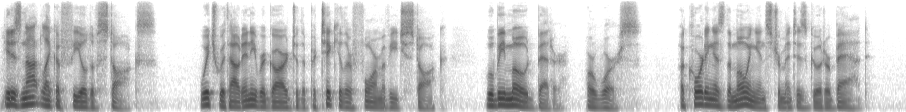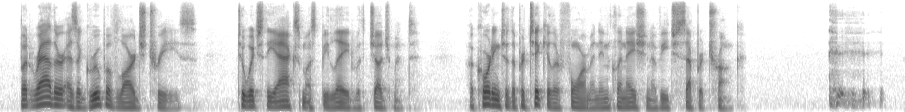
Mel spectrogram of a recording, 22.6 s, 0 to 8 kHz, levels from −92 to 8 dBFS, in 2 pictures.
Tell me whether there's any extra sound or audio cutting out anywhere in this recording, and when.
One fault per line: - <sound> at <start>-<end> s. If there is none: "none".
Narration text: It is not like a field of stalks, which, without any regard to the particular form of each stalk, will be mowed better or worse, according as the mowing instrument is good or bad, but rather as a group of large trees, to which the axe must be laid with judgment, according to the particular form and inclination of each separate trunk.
- laugh at 21.7-22.4 s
